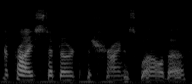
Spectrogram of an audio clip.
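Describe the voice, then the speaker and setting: A woman's voice: mid-range voice, monotone, racing, creaky, a crowd in the background. A woman chatting casually as a player in a tabletop roleplaying game, hesitant and often rephrasing.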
